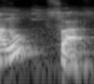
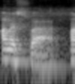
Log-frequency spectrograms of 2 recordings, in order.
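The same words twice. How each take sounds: First: अनुस्वार stretched slowly, falling at the end; drawn-out demo. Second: Said in the usual way. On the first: Shown as a demonstration. Teacher drilling the term अनुस्वार for pupils, slowly. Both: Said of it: "क्या कहते हैं जी सही व्याकरण में".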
